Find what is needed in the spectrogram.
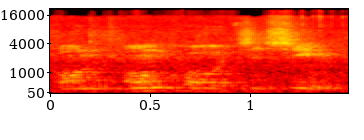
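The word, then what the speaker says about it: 温故知新: In Japanese, it's pronounced onko chishin, which is if you know the past, you will know the future.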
